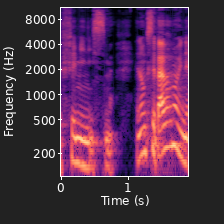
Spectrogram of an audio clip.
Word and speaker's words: féminisme: rare que ça d'entendre des Français qui vont prononcer tous ces mots avec un Z ok ils vont dire féminisme au lieu de féminisme donc c'est pas vraiment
